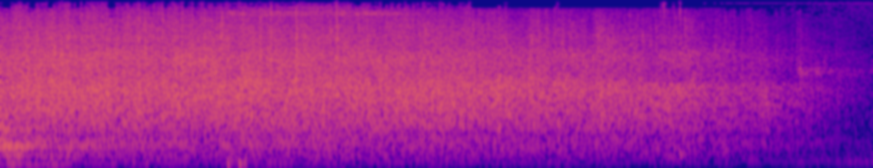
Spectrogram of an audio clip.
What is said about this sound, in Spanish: Dale una ofrenda de palmas al rey, por favor.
